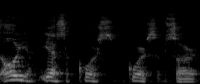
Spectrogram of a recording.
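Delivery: high-pitched hasty agreement, softening at the end; flustered princess. Acted. Princess reminded of the reward, high flustered apology.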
